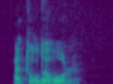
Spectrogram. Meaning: in turn, by turns, taking turns, alternately
- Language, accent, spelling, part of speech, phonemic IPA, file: French, France, à tour de rôle, adverb, /a tuʁ də ʁol/, LL-Q150 (fra)-à tour de rôle.wav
